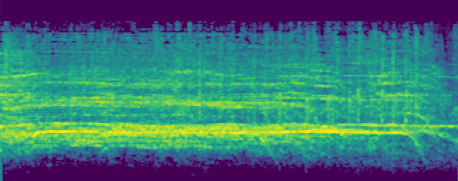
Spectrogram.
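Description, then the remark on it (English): A live audience at a show in Phoenix screams and cheers loudly, a dense wall of high-pitched shrieks and whoops that holds steady for several seconds before starting to taper off at the end. “Well, I can't hear when you scream like that.”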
